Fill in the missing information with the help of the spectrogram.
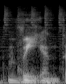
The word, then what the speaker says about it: Wiegand: Es de hecho tecladista de la agrupación Toy y de la agrupación Diorama, el, eh, el artista que está detrás del proyecto Vigand, o es que se escribe Vigand con W-I-E-G-A-N-D, por aquello de que quieran buscar en Bandcamp si fue que les gustó este tema llamado Get Informed en su video version.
